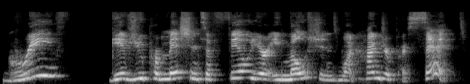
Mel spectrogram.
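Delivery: usual speaking voice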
